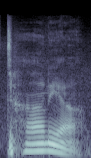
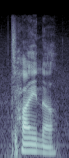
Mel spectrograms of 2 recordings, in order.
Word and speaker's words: Taina: And the T is Tania. Taina. Taina, is it? Yeah.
